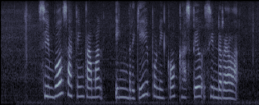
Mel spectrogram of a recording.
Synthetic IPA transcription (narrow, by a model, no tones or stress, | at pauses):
simbɔlsakɪŋt̪aman | ɪŋmbəɾɡipunikɔkast̪ɪlsindəɾela̰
